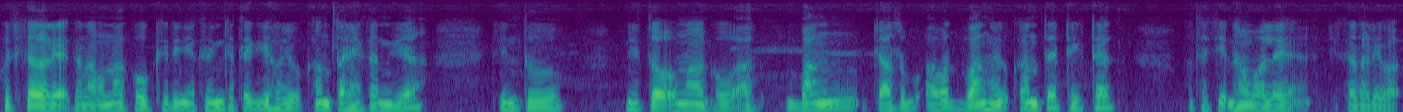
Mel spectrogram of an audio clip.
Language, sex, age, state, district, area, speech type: Santali, male, 60+, West Bengal, Purba Bardhaman, rural, spontaneous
